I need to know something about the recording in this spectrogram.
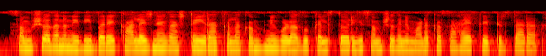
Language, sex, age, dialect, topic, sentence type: Kannada, female, 18-24, Central, banking, statement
